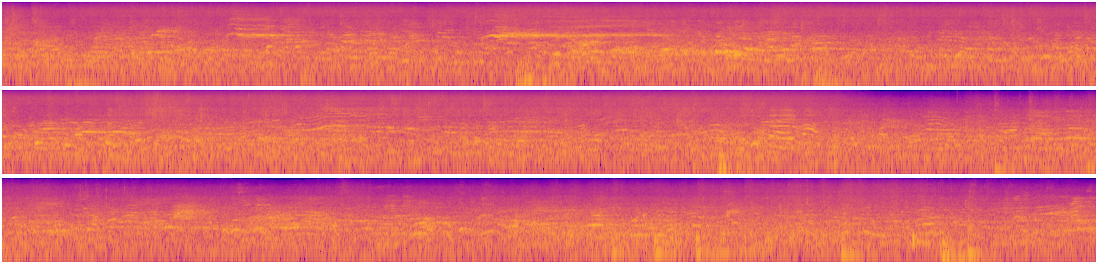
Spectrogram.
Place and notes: Prague, Czech Republic - YMCA swimming pool
around the inner swimming pool at YMCA - Young Men's Christian Association at Na Poříčí street.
